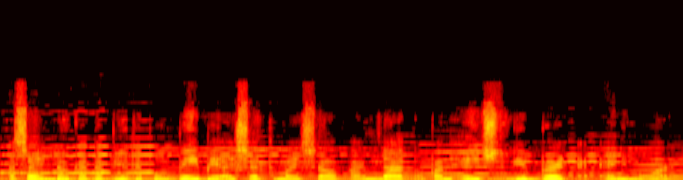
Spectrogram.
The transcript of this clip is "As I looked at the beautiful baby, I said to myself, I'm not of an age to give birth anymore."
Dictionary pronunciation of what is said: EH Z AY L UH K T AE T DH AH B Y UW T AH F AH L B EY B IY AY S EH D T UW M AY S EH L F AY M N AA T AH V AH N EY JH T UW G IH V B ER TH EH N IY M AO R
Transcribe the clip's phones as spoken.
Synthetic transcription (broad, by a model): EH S AY L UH K AE T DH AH B Y UW T AH F AH L B EY B IY AY S EH D T UW M AY S EH L F AY M N AA T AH P AH N EY JH T UW G IH V B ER T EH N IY M AO R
